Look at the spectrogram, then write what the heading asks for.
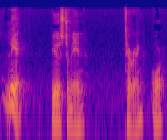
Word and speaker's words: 裂: Today's fifth character places the character 裂 above the clothing radical, thus inventing another character pronounced 裂, used to mean tearing or splitting.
